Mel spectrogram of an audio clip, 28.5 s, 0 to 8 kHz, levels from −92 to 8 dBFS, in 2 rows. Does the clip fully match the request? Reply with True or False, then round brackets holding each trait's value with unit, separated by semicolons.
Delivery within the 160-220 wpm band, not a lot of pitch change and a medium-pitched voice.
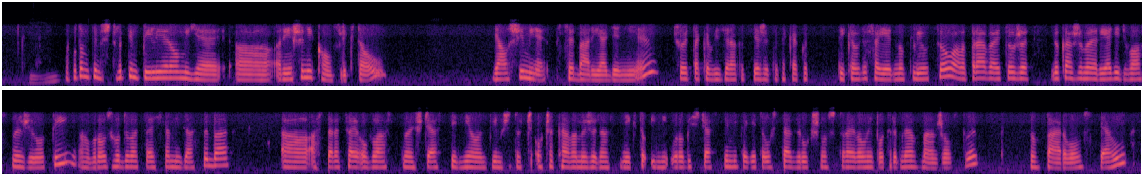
True (165 wpm; 1.8 semitones; 165 Hz)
